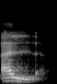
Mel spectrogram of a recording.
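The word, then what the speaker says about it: ال: On va bien prononcer al parce qu'on arrive en début de mot.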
